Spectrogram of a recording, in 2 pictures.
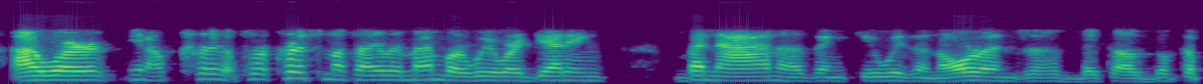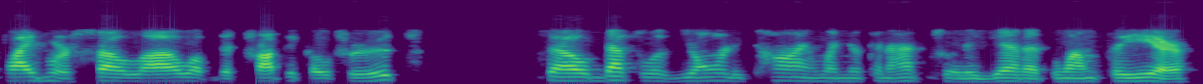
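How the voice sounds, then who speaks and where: A woman in her forties from Bulgaria, speaking English with a Bulgarian accent, answering interview questions in an earnest, measured way with frequent fillers. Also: deep voice, fairly even intonation, no room sound. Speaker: guest. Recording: tinny phone-like line.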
